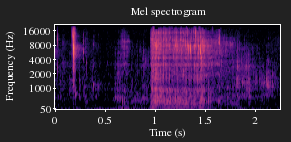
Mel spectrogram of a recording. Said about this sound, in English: That was a big slurp. That was right in the mic.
